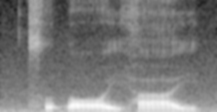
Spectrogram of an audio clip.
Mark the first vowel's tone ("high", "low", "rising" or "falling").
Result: rising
